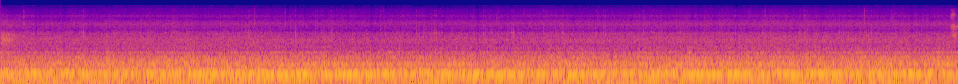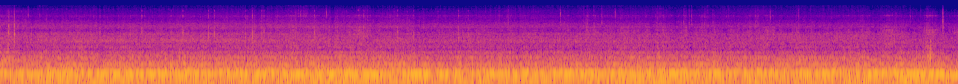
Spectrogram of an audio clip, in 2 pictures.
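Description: Jaguar E-type engine running at a steady cruise, a low, even drone with road and wind noise and no revving.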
